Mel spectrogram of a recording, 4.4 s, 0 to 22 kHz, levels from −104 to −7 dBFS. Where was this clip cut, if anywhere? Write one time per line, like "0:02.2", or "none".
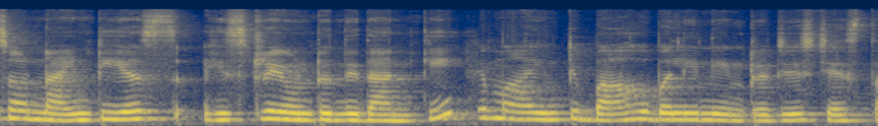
0:02.4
